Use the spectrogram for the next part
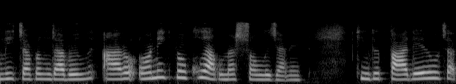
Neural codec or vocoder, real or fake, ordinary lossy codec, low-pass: codec, 16 kHz, 0.5 kbps, FunCodec, trained on LibriTTS, 25 frames a second; fake; Opus, 16 kbps; 7.2 kHz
